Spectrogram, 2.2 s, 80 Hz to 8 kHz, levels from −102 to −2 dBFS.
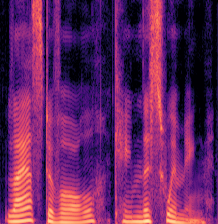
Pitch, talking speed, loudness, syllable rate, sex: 175 Hz, 165 wpm, -17 LUFS, 3.8 syllables/s, female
